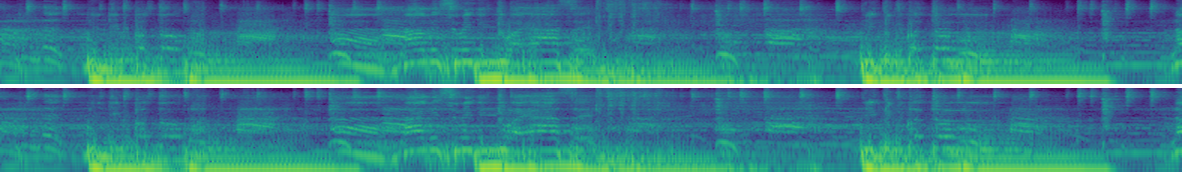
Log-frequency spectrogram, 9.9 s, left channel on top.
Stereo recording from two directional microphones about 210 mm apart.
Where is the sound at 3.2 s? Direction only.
30° right (ahead or behind).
